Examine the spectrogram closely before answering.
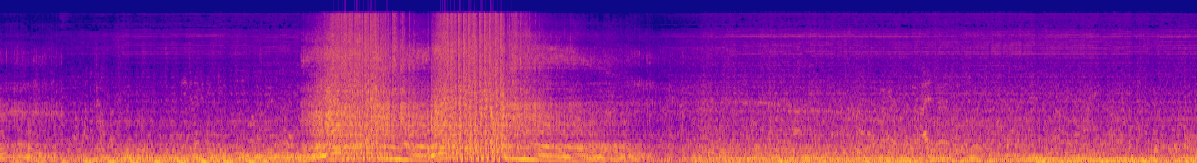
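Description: A car engine idles with a deep, rumbling burble close by.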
